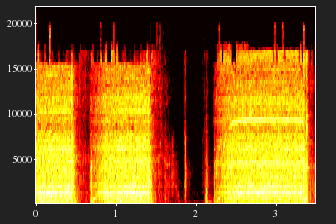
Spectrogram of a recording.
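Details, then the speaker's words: Bosch GSB 18V-21 cordless drill, light-use motor worn out and replaced with a new motor with brushes fitted. Two short, steady high-pitched runs start and stop cleanly; sparking from the fresh brushes is normal: healthy. "So it's a new motor. Brushes already in it. Get rid of that. And then just make sure it she actually works."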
